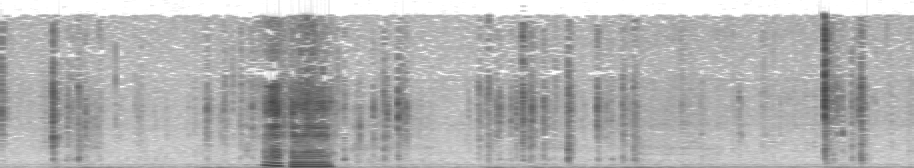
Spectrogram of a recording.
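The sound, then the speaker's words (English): Typing on a computer keyboard: scattered, irregular clicks of keystrokes come in bursts at moderate loudness, with one brief, louder clatter partway through. “Hold on, I'll type it in there.”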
